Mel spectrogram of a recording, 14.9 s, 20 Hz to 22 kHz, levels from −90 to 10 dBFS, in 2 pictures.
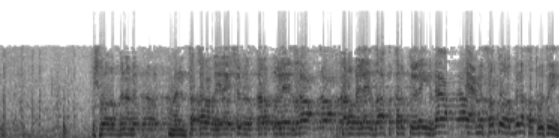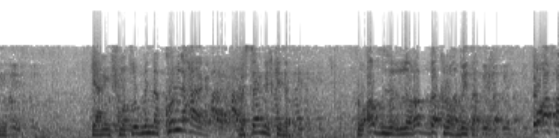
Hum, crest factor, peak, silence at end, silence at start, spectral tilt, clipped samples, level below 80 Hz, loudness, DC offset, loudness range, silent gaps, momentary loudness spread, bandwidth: none; 8 dB; 0 dBFS; 0 s; 0 s; -7.5 dB/octave; 1%; -30 dBFS; -8 LUFS; 0.3%; 2 LU; none; 12 LU; 10 kHz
